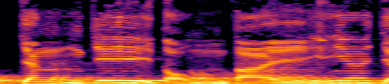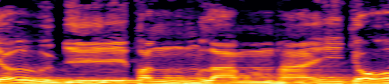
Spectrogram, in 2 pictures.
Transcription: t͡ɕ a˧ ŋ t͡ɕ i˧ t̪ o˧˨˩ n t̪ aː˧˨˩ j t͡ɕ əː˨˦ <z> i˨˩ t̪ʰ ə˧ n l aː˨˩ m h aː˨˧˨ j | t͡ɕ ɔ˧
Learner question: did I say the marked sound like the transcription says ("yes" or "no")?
no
